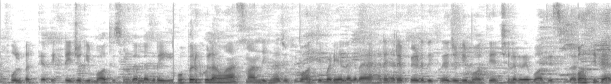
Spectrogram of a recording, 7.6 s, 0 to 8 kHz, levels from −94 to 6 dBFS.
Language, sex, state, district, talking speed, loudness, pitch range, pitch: Hindi, male, Jharkhand, Jamtara, 335 wpm, -27 LUFS, 115-125 Hz, 120 Hz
